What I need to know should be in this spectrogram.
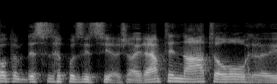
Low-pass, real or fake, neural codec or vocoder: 7.2 kHz; fake; codec, 16 kHz in and 24 kHz out, 0.6 kbps, FocalCodec, streaming, 2048 codes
